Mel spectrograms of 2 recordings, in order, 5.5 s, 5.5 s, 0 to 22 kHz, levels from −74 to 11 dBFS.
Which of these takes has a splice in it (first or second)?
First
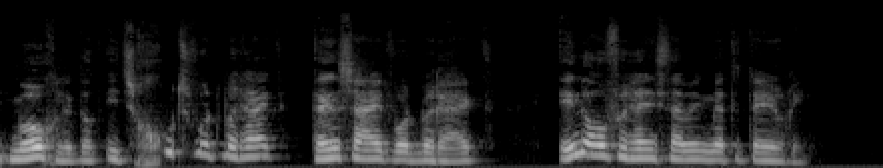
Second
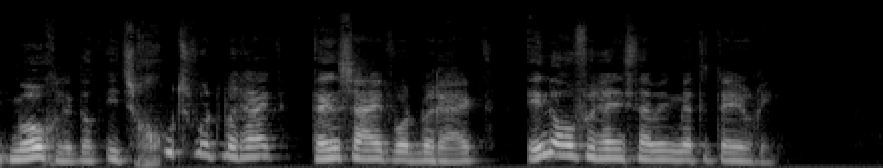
second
